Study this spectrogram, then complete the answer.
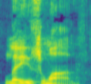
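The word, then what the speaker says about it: Lê Duẩn: That's spelled L-E space D-U-A-N, but it's pronounced Lê Duan.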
